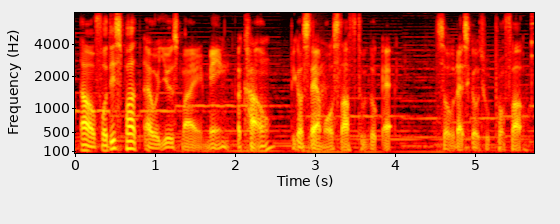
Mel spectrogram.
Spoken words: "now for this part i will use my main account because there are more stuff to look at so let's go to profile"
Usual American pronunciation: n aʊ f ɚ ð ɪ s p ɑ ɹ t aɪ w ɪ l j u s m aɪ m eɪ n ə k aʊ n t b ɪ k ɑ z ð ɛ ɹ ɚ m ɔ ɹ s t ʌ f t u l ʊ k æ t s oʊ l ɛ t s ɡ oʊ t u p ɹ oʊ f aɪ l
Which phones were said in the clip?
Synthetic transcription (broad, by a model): n aʊ f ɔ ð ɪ s p ɑ t aɪ w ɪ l j u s m aɪ m eɪ n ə k aʊ n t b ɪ k ɑ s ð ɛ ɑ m ɔ l s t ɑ f t u l ʊ k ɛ t s oʊ l ɛ t s ɡ oʊ t u p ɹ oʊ f aɪ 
